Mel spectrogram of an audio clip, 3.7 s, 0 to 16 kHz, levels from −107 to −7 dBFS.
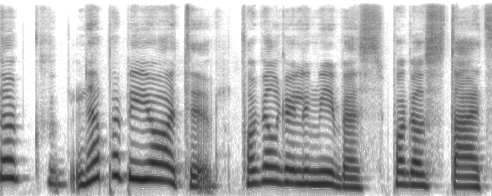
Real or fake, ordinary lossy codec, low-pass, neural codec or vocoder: fake; AAC, 96 kbps; 14.4 kHz; autoencoder, 48 kHz, 128 numbers a frame, DAC-VAE, trained on Japanese speech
